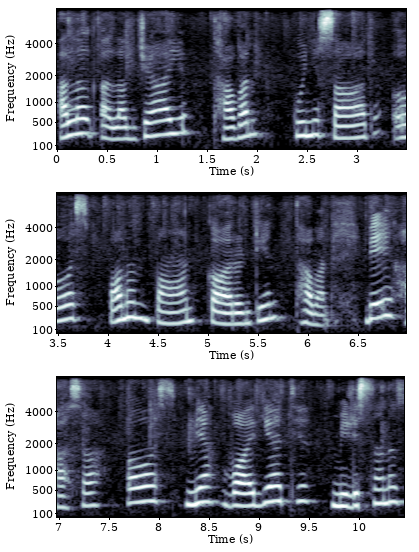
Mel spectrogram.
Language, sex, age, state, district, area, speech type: Kashmiri, female, 30-45, Jammu and Kashmir, Anantnag, rural, spontaneous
